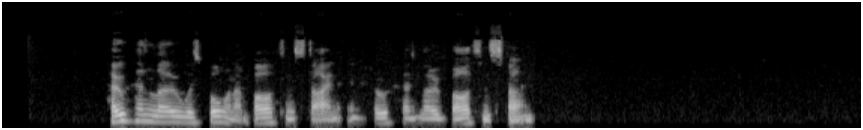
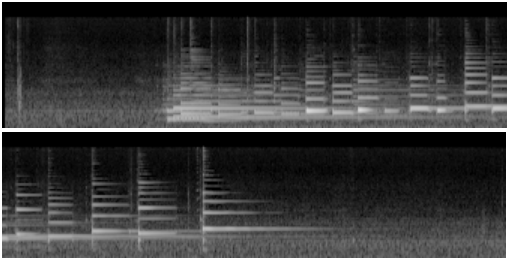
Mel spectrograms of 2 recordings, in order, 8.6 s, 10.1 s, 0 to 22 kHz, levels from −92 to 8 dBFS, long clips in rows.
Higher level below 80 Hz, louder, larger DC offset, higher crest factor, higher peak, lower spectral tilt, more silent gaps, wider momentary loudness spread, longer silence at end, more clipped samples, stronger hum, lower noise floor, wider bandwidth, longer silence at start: second, -70 dBFS vs -60 dBFS; about the same, -26 LUFS vs -25 LUFS; neither; about the same, 22 dB vs 20 dB; about the same, -8 dBFS vs -6 dBFS; about the same, -5 dB/octave vs -5.5 dB/octave; neither; second, 8 LU vs 16 LU; first, 3.3 s vs 1.65 s; neither; neither; first, -79 dBFS vs -52 dBFS; second, 7.8 kHz vs 14 kHz; first, 1.1 s vs 0.15 s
